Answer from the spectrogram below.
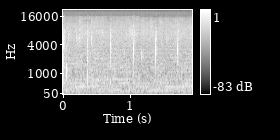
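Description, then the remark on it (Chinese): Quick running footsteps, about six thudding steps in a steady, hurried rhythm over a low continuous background hum. “他受惊一样的退后了两步，摇摇头跑开了。”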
